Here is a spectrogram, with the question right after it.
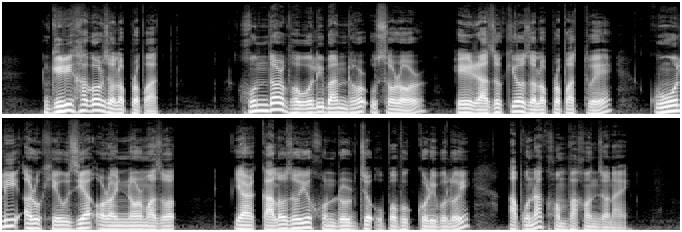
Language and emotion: Assamese, neutral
